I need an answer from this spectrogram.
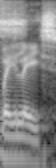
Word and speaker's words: Baileys: Bacanya Baileys, benar.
